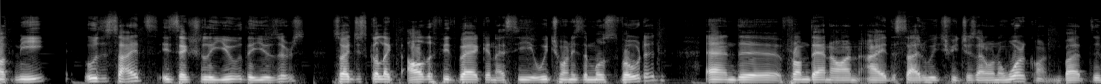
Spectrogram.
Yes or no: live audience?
no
